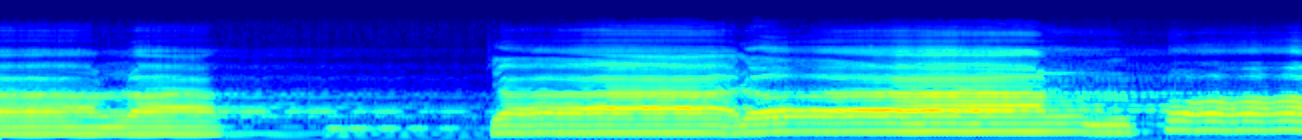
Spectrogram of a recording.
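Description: A Buddhist monk sings an Isan-style lae sermon, a chanted, melodic form of preaching, in long held notes. About a second in, the voice drops away for over a second, then comes back strongly on a higher, slowly wavering note held for several seconds, with a brief break near the end.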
